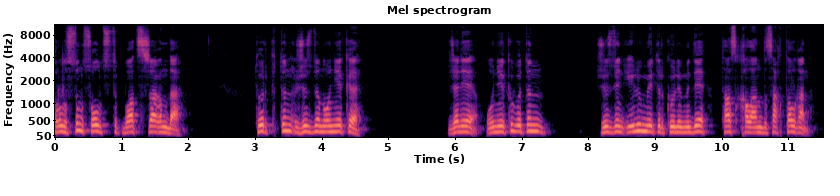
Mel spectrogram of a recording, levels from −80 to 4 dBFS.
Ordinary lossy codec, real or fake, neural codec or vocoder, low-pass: none; real; none; none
